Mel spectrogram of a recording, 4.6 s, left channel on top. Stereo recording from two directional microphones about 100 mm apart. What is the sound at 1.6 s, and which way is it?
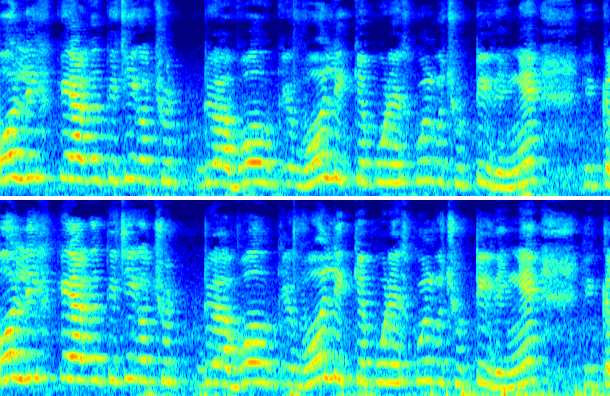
A man's voice, 35° right (ahead or behind).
